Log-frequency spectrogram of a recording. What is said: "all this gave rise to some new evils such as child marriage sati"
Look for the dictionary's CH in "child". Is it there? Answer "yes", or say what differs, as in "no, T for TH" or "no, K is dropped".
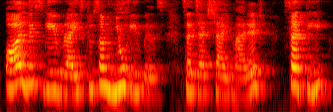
no, SH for CH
